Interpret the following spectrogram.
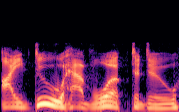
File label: annoyed; humans; war2; basic human voices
